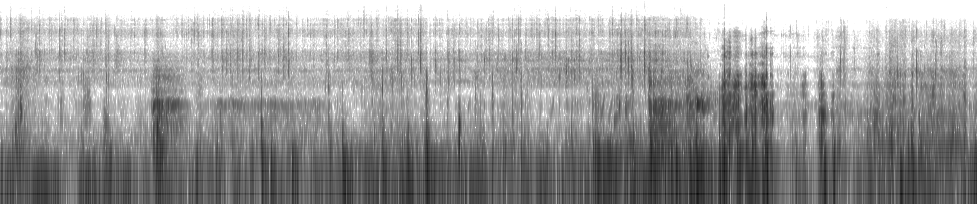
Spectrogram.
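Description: Water gurgling and sloshing with many sharp knocks and clicks throughout, and a denser rush of sound about two-thirds of the way through.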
